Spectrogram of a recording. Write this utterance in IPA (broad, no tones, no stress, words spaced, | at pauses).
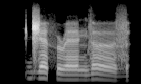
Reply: d͡ʒɛθɹɛːŋzəːz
